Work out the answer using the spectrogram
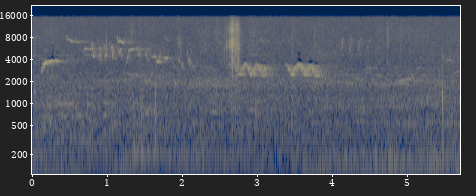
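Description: Birds chirping in the background: a short call, a quick run of high notes, then two warbled phrases, over a steady low outdoor hum.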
